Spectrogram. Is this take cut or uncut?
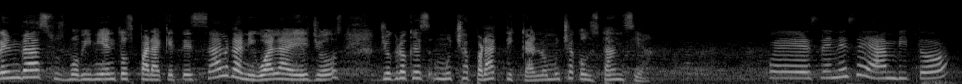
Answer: uncut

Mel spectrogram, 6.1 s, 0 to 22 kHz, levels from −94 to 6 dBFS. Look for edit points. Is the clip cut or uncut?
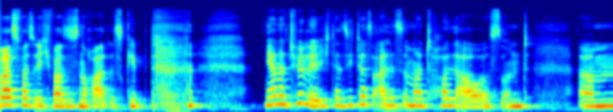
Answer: cut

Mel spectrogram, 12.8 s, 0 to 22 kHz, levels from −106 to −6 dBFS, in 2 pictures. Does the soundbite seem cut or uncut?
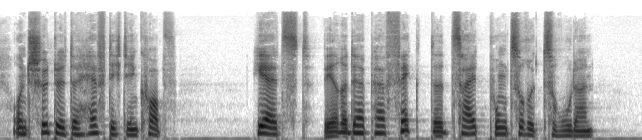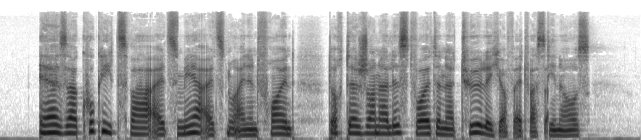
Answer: cut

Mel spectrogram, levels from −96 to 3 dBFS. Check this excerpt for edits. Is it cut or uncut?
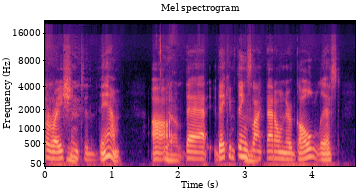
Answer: cut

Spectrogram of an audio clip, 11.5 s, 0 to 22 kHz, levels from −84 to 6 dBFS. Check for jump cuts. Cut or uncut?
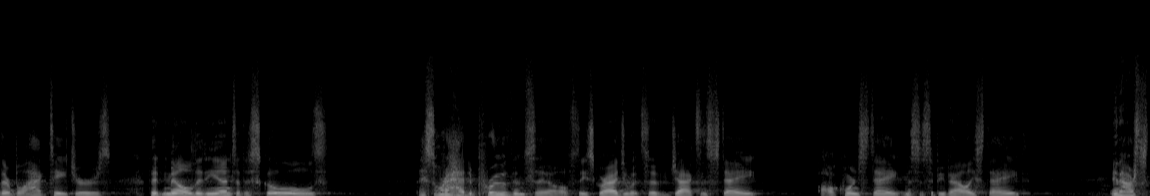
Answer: uncut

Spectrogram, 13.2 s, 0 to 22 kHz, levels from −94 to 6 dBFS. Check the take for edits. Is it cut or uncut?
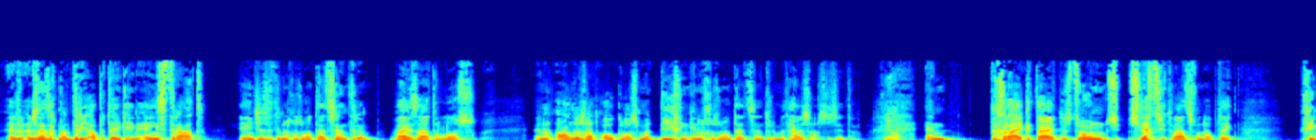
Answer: uncut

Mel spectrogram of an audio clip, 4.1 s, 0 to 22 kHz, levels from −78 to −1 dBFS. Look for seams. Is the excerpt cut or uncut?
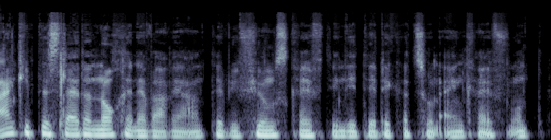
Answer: uncut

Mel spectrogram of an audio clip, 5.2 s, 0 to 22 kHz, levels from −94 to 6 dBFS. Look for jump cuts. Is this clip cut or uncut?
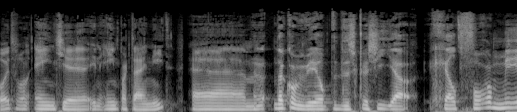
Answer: cut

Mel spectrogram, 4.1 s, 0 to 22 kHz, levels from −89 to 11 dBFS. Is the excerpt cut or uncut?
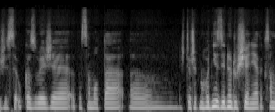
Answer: uncut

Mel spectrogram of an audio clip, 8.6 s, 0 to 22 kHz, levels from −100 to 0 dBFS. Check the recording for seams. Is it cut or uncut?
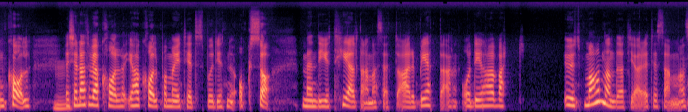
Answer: uncut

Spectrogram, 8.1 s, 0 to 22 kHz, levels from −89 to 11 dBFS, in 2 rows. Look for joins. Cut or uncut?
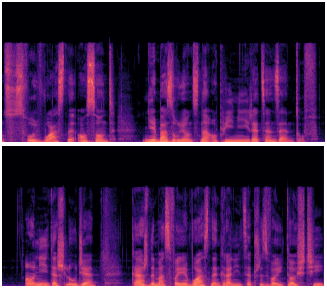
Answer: uncut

